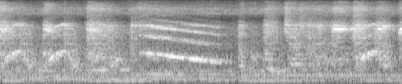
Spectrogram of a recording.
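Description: Faint siren-like warble rising and falling about three times a second, with a single falling whistle-like tone in the middle.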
